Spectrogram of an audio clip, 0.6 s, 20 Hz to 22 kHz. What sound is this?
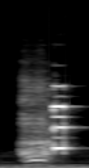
Sound effects > Other mechanisms, engines, machines
The sound of an electronic lock being unlocked. Recorded on an iPhone 13.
